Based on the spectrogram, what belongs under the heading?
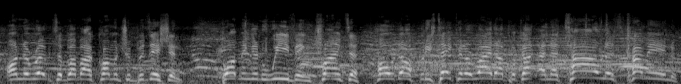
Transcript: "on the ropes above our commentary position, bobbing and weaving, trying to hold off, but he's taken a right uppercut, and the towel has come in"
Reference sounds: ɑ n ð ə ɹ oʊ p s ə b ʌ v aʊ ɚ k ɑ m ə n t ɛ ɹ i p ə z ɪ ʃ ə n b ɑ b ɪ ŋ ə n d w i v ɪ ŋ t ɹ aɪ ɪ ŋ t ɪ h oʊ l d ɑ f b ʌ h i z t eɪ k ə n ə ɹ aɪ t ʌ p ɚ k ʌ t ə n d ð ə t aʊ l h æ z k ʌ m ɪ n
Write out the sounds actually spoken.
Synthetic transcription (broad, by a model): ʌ n ð ə ɹ oʊ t s ə b ʌ v aʊ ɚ k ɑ m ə n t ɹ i p ə z ɪ ʃ ə n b ɑ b ɪ ŋ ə n w i v ɪ ŋ t ɹ aɪ ɪ ŋ t ɪ h oʊ l d ɑ f b ʌ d i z t eɪ k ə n ə ɹ aɪ t ʌ p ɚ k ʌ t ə n ð ə t aʊ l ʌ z k ʌ m ɪ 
